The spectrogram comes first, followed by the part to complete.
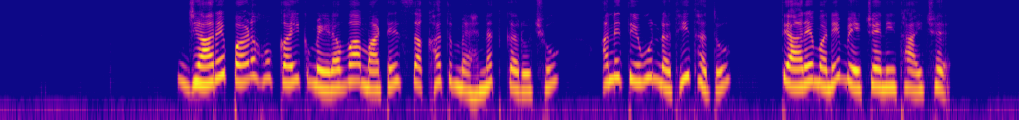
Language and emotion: Gujarati, sad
